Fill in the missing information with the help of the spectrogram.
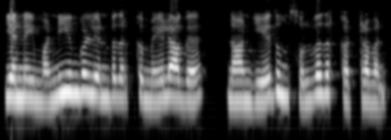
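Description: A woman's voice: a little high, steady tone, muffled recording, lightly acted. A woman voicing a grave, towering old warrior-prince. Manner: grave, measured, formal. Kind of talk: audiobook character reading.

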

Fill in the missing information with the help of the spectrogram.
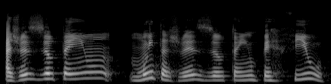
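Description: A woman speaking as a sales expert in a casual podcast chat, animated and playing out quoted people as she talks. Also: medium pitch, unhurried. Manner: animated, acts out quoted speech in other voices. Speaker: neurosales specialist, podcast guest.

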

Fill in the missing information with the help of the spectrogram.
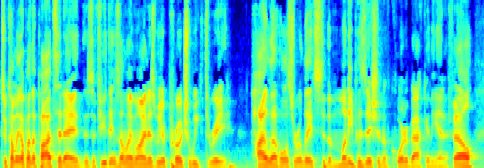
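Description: A man's voice: low voice, lively intonation, fast, hardly any pauses. Congested, pinched-nose male podcast host. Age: 30s. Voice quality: congested, pinched-nose nasal sound from a cold. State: stuffy with a head cold, slightly scratchy throat. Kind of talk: solo podcast monologue, opinion and sports commentary.

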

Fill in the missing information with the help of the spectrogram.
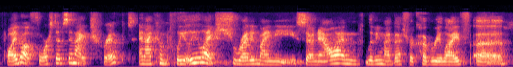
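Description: Relaxed young woman in an echoey room. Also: medium pitch. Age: young adult. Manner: relaxed, self-mocking, laughs often. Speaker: co-host. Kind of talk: casual chat.

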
